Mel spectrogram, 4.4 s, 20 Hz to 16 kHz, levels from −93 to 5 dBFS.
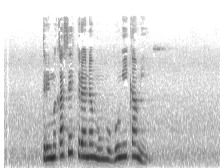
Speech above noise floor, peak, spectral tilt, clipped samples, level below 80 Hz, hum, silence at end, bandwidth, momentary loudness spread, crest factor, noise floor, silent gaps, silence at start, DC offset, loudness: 33 dB; -6 dBFS; -5.5 dB/octave; under 0.1%; -76 dBFS; none; 1.45 s; 11 kHz; 7 LU; 16 dB; -54 dBFS; none; 0.85 s; under 0.1%; -22 LUFS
